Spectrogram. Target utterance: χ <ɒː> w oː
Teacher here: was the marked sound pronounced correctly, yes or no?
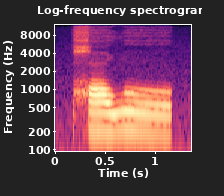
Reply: yes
